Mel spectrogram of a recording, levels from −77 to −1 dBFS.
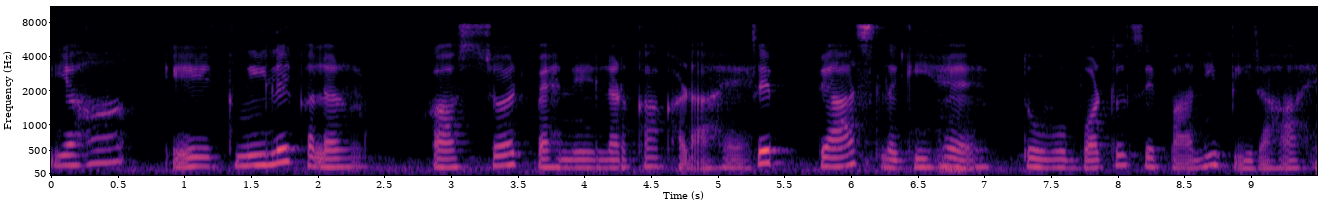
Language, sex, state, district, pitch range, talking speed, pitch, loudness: Hindi, female, Bihar, Madhepura, 155-190 Hz, 140 wpm, 165 Hz, -40 LUFS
